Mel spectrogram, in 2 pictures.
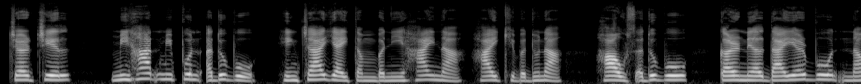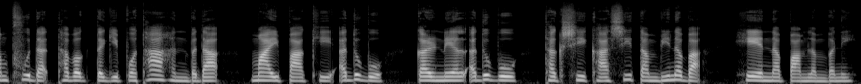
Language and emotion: Manipuri, neutral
